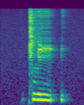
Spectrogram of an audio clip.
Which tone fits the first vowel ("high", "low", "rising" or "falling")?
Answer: low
